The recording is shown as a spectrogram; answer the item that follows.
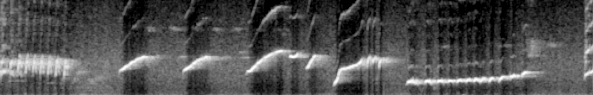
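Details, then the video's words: White-rumped shama singing to provoke other shamas: a fast trill, then a series of clear rising and arching whistles, ending in a long steady whistled note that climbs slightly. "pancing MURAI BATU malas bunyi/bahan paling GAMPANG direspon tanpa takut"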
